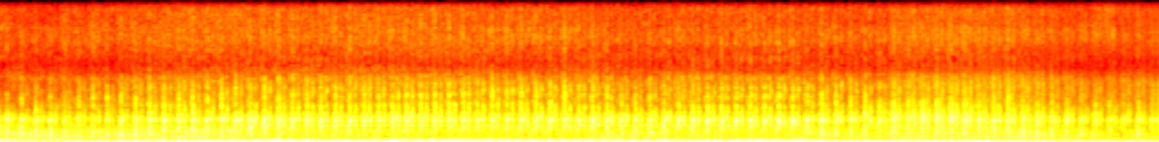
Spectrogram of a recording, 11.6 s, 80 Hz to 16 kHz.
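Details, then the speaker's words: Engine knock on a Jeep 4.0L reassembled after sitting open three months: steady idle with deep hum and quick even knock, much quieter than before; cause unclear, owner suspects cylinder one missing from its plug wire. "that i don't know if you remember that knocking noise but it was so much louder it sat for like three months and now it's it's still got a knock though you can hear"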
